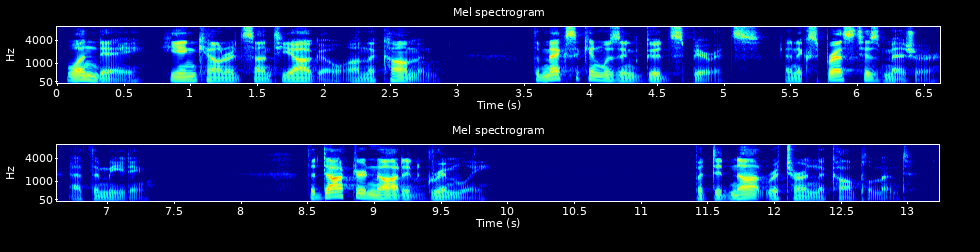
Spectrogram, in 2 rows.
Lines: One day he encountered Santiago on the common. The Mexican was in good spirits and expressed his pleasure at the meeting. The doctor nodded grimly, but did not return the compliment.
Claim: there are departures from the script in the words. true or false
true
